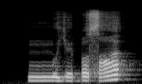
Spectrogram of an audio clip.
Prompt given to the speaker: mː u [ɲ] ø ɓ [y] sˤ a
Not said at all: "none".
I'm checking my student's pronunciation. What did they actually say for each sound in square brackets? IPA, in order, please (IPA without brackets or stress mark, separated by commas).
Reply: j, y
